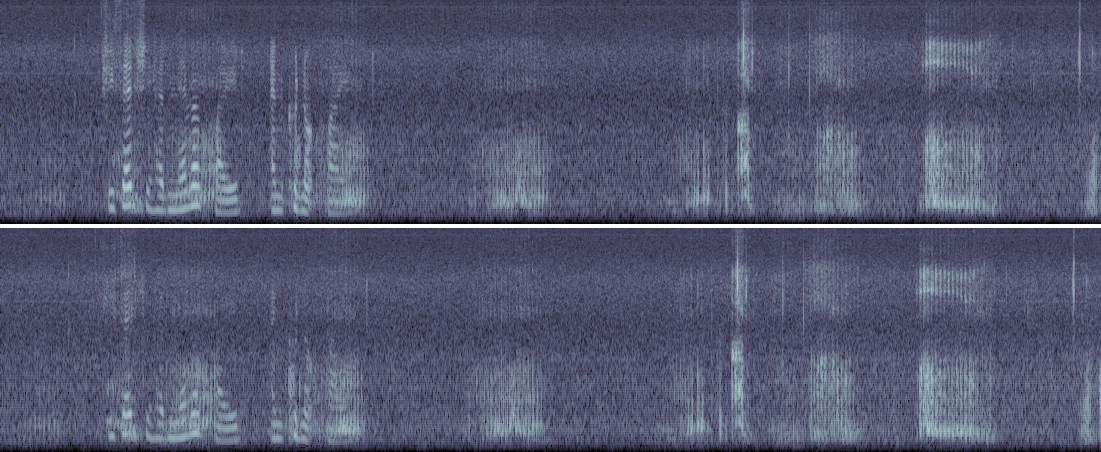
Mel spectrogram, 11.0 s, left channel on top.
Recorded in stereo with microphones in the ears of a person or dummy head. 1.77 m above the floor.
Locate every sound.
1.0 s a woman speaking: 75° left (ahead or behind)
